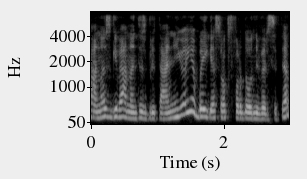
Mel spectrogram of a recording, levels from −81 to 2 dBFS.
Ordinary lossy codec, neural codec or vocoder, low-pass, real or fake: MP3, 64 kbps; codec, 16 kHz, 4.8 kbps, FACodec; 7.2 kHz; fake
